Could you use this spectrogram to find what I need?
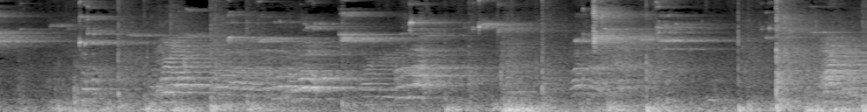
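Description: A volleyball is struck with sharp slaps that echo around a large hall.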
